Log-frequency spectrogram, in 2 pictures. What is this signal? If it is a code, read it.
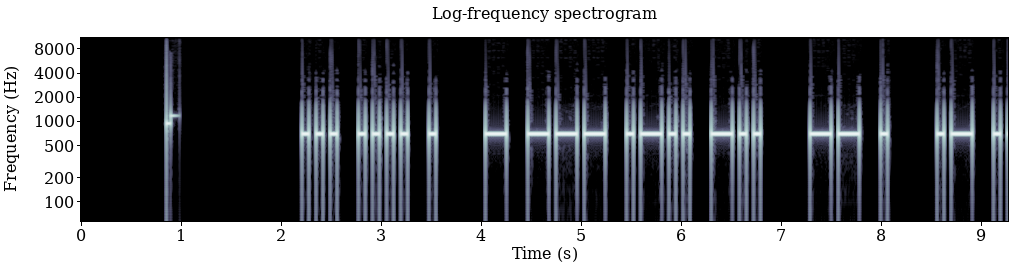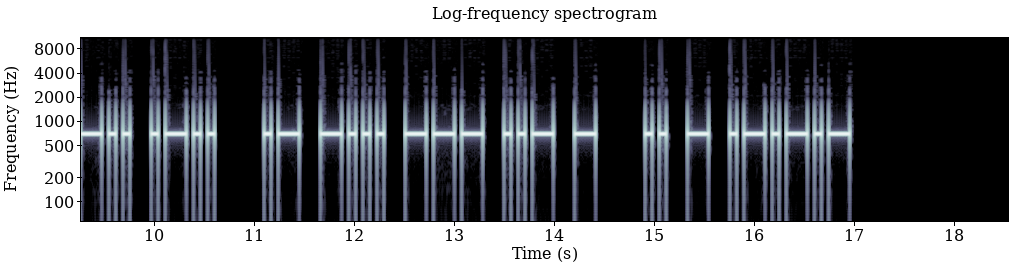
Morse code, heard as a keyed tone, about 17 wpm, 700 Hz. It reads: SHE TOLD ME ALL ABOUT IT.
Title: Sentences from Top 400 Words 17wpm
